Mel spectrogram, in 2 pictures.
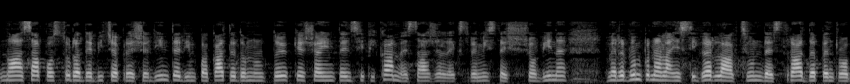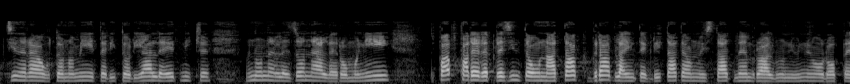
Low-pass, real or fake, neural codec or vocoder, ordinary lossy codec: none; fake; codec, 16 kHz, 16 kbps, FreqCodec, larger model; none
